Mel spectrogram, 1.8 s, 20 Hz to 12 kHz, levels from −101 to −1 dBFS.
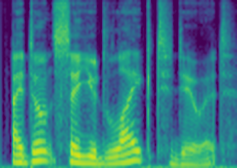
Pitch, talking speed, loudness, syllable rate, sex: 140 Hz, 270 wpm, -16 LUFS, 5.0 syllables/s, male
